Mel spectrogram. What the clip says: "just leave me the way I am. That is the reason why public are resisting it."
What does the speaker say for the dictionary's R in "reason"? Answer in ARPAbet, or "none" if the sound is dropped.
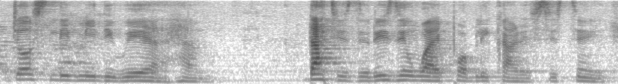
R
